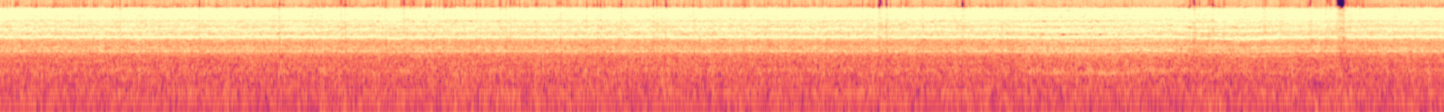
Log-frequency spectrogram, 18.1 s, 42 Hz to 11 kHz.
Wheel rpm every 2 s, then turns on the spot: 230, 230, 230, 240, 240, 230, 220, 220, 230.
none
